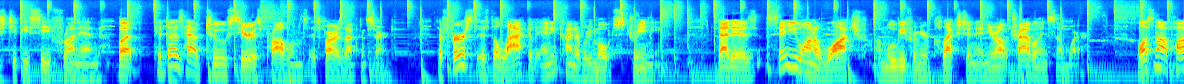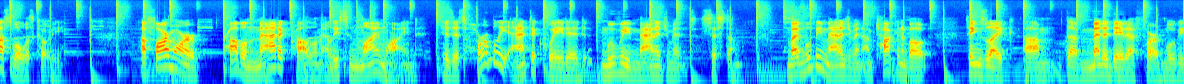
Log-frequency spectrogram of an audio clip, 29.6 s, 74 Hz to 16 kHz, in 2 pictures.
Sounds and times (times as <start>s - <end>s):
Speech: 0.0s - 8.4s, 9.0s - 13.6s, 14.2s - 15.6s, 16.6s - 29.6s
Music: 0.0s - 29.6s.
